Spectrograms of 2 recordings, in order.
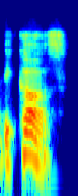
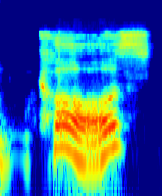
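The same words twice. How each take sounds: First: The word is said very quickly. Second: The word is said slowly and fully. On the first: The idea of a cause is easily forgotten. "very, very quickly say because" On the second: The idea of a cause is more evident. "If we were to say because"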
